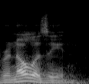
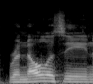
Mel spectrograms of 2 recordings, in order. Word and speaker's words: ranolazine: is a drug called ranolazine ranolazine is approved by the FDA for treatment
